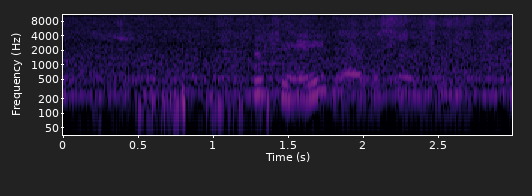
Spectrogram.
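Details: Honey bee swarm, which came out of one of the farm's hives, being moved gently on a fine day. A low, steady buzzing hum runs throughout, with brief wavering tones in the middle.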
